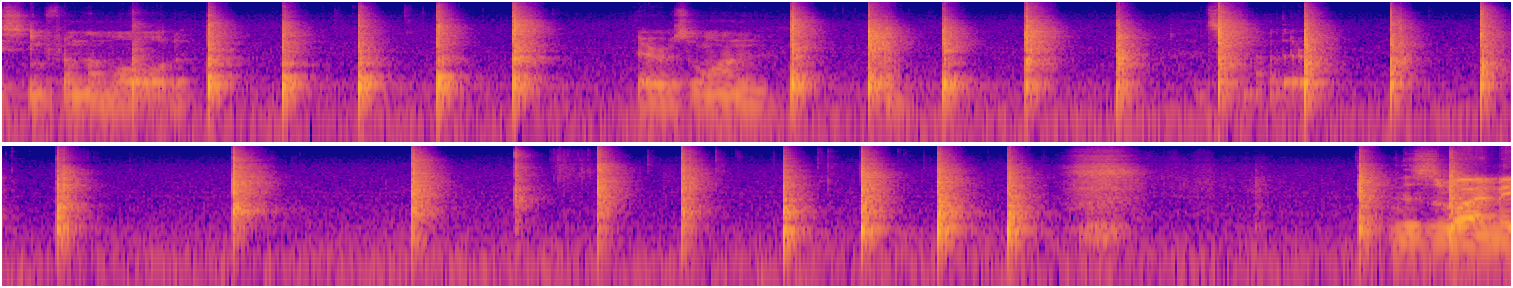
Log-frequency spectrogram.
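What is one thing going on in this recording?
A wooden mallet knocks repeatedly on a hollow metal tube.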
